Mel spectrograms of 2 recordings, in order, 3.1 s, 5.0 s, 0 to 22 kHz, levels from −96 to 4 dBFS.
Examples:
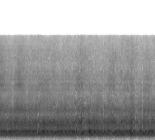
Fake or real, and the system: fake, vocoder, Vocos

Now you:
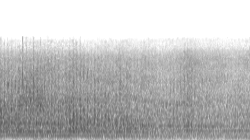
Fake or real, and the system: fake, autoencoder, DAC-VAE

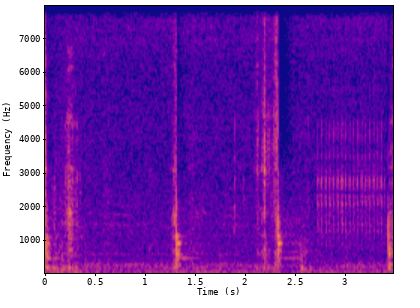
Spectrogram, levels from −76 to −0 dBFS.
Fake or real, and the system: real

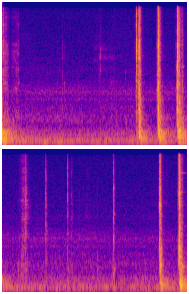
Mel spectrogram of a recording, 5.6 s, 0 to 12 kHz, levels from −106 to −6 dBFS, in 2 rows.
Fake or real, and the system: real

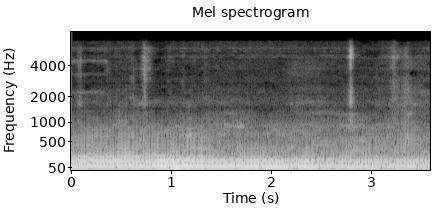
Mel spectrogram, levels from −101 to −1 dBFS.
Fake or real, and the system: fake, vocoder, WaveNeXt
